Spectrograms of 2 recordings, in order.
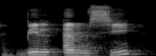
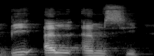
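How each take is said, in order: First: The 'bi' runs straight into the 'l' sound. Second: The article 'al' is said as a separate syllable. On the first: The speaker calls it right. "quand on veut faire la liaison avec alif lam, directement on passe au lam" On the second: The speaker calls it wrong. "on n'a pas dit bi al amsi"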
